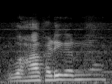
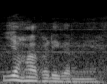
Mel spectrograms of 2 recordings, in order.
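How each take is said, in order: First: वहाँ खड़ी करनी है high and loud, mock-insisting; loud, high mock demand on खड़ी; mimicked kids' insistence. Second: यहाँ stressed, pitch dropped back to normal; louder यहाँ, settling into everyday pitch; mimicked kids' counter-demand. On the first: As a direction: pitch up and push खड़ी, imitating fussy kids. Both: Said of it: "ड्रामे ही देखो बच्चों के".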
